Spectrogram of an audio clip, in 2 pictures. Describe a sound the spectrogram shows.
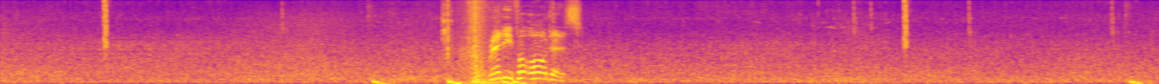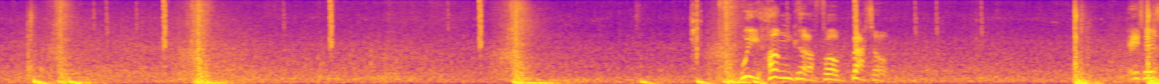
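Short game interface clicks sound now and then.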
